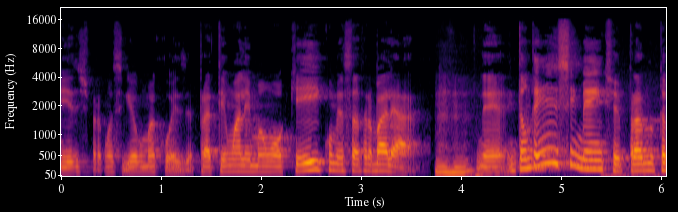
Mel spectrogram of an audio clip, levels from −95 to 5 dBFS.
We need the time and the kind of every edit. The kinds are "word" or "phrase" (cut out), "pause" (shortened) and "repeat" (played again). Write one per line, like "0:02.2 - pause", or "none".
0:03.7 - pause

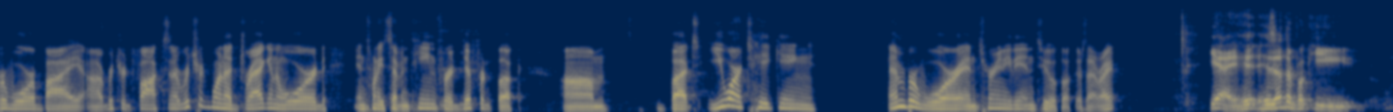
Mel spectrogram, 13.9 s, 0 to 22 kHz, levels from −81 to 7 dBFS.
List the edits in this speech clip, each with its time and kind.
0:10.6 - word

